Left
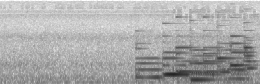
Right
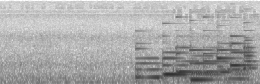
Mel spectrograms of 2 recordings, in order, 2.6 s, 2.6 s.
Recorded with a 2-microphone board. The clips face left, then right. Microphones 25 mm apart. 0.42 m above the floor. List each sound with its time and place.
1.4 s a ringtone: 10° right (ahead or behind), 1.2 m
